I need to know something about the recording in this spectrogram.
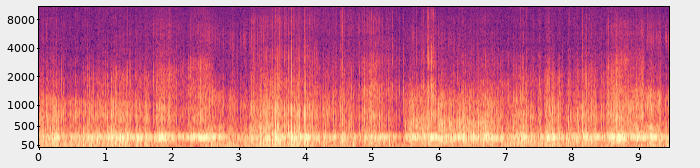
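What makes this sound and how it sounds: A black, soft, porous foam windscreen over a microphone is scratched with long nails, producing a continuous dense rustling scrape. The sound holds a steady low hum near 230 Hz, with brief dips in level around the middle, and it carries almost nothing bright.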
